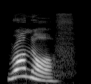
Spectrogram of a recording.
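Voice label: "run off" British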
